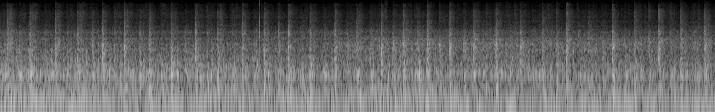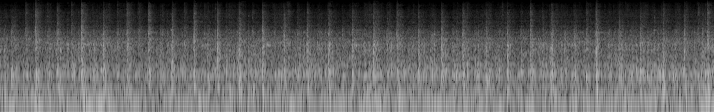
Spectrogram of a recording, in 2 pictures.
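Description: Passenger train running over jointed rail: the steady rumble of the cars with the wheels clicking over the rail joints many times in quick succession.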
